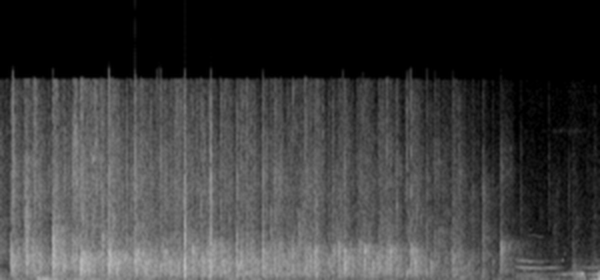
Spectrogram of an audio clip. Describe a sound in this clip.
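An audience applauds in a large echoing room.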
